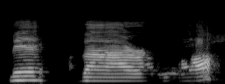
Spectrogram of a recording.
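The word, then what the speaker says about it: מברך: No, it's just that's silent inside. It's just meh, var, rach.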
